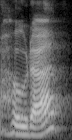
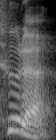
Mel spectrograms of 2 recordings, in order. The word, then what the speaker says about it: Huda: this as my uh it is huda it's not hoda it's huda i think please let me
